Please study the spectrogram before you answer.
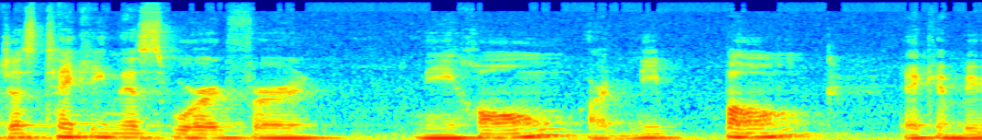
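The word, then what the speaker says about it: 日本: Nihon is by far the most popular, but when somebody is being very formal, they will say Nippon. Nippon.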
